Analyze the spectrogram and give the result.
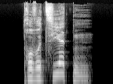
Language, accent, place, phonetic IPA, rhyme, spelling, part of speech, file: German, Germany, Berlin, [pʁovoˈt͡siːɐ̯tn̩], -iːɐ̯tn̩, provozierten, adjective / verb, De-provozierten.ogg
- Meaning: inflection of provozieren: 1. first/third-person plural preterite 2. first/third-person plural subjunctive II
